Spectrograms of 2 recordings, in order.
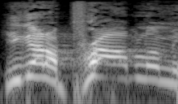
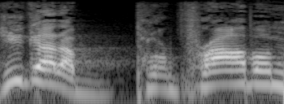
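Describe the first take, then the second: First: Yelled much higher and louder, a furious stranger; angry yell. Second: Retold yell, half-done. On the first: Retold or imitated. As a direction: bark it at the preacher like a man itching to fight. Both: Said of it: "he yells at my preacher".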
